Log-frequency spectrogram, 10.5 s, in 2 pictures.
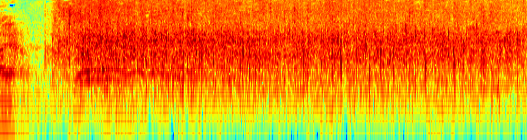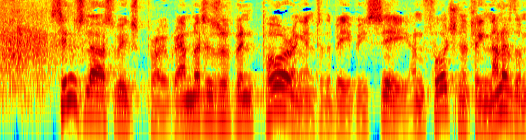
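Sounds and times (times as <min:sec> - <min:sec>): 
speech: 0:00.0 - 0:00.9, 0:05.8 - 0:10.5
studio audience applause: 0:00.4 - 0:05.9.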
